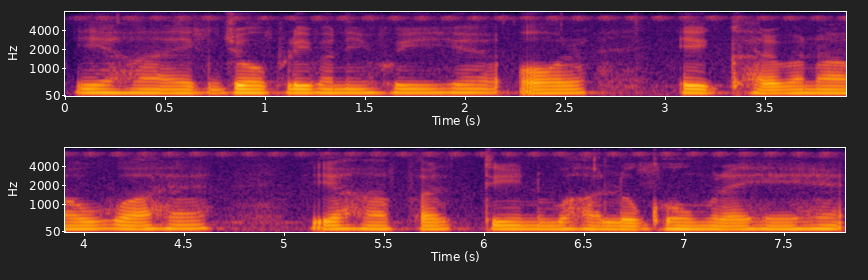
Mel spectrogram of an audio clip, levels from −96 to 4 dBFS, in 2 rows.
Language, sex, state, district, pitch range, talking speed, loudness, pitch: Hindi, male, Bihar, East Champaran, 120-130 Hz, 145 wpm, -18 LUFS, 125 Hz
